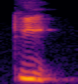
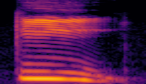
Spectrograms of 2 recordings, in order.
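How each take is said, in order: First: The vowel is held very briefly. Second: The vowel is held noticeably longer. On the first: "ध्वनि की जो timing है वो बहुत कम है" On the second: "थोड़ी सी ज़्यादा टाइम में"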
